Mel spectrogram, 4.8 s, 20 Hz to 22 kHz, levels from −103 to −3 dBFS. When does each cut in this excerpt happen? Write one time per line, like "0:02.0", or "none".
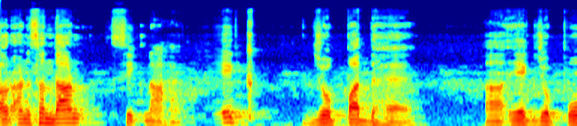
0:01.9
